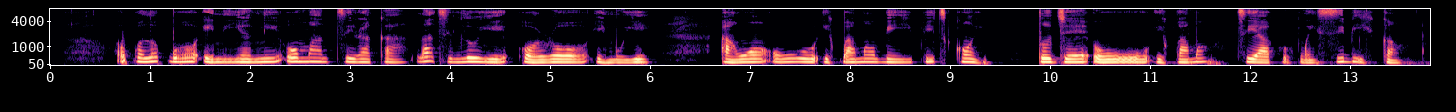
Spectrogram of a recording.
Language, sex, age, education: Yoruba, female, 15-29, tertiary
